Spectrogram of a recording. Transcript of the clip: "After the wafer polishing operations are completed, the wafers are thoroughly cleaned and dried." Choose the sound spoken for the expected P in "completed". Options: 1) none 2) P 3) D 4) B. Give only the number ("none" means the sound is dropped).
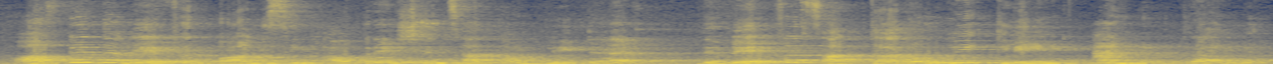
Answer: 2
